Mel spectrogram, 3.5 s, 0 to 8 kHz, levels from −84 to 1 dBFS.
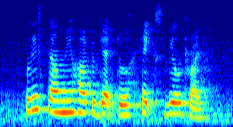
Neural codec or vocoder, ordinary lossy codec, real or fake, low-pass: codec, 16 kHz, 8 kbps, FreqCodec, smaller model; none; fake; none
